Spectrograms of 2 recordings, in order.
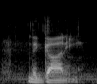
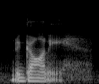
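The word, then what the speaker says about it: Negaunee: pavement between Marquette and apparently I pronounced this wrong how do you nagani nagani and that's mostly uphill so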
